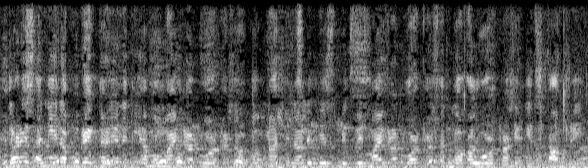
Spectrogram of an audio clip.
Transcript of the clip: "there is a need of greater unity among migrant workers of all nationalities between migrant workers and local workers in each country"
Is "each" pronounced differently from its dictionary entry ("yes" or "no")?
yes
